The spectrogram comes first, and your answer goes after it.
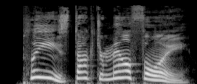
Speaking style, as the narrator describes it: whined Harry Potter

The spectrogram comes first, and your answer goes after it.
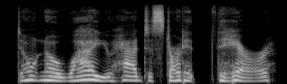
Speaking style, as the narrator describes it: Dean mutters

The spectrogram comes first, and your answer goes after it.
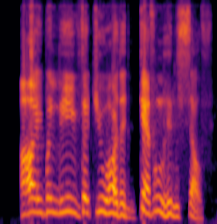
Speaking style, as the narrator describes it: cried

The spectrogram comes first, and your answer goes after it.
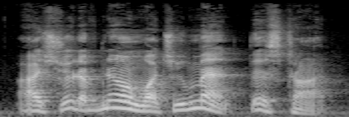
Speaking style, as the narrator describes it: muttered Jerry

